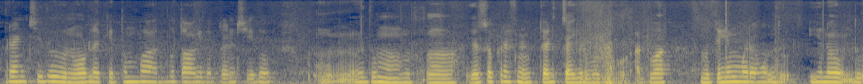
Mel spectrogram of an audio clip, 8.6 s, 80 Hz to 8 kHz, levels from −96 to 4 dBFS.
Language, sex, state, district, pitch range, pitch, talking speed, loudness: Kannada, male, Karnataka, Bijapur, 145-165 Hz, 160 Hz, 75 wpm, -18 LUFS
